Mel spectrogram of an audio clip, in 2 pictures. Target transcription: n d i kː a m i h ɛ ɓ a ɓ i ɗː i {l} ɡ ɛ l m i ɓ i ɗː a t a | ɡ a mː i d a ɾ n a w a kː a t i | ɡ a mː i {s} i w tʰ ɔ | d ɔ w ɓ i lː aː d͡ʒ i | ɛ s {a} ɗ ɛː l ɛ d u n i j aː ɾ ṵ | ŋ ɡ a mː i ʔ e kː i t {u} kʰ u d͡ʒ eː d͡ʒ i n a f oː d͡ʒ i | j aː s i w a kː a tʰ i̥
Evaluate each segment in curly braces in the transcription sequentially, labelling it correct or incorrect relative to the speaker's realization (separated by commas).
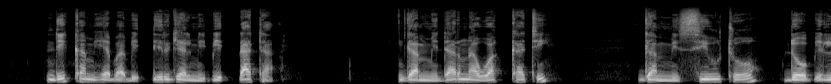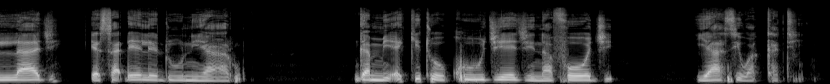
incorrect, correct, correct, incorrect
